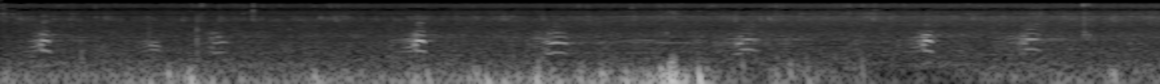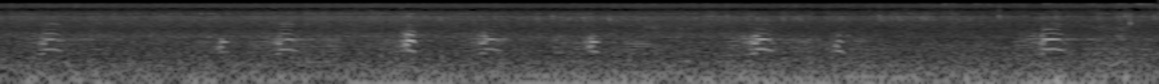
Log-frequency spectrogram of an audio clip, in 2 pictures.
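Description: Waterfowl giving short honking calls, one or two a second and fairly faint, throughout. Low wind rumble on the microphone in the first few seconds, loudest about four seconds in.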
